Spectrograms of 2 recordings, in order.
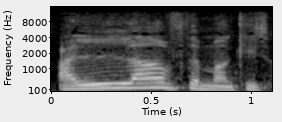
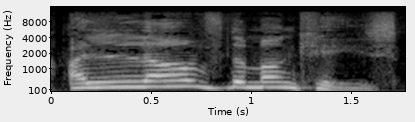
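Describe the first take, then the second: First: Said in the usual way. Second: "love" stretched out slowly; dreamy fan, "love" drawn out; slow, gushing. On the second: Acted. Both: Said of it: "I'm obsessed".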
